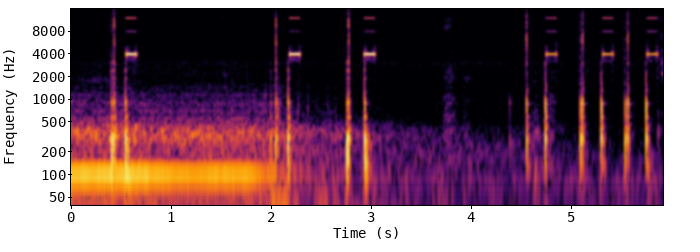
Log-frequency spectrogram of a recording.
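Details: Brass Monkey 40-litre fridge/freezer control panel: short high-pitched beeps, one per button press, irregular as the temperature is stepped down; normal keypad feedback.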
